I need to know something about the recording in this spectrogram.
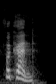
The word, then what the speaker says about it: fecund: So yeah, you pronounce the C as a hard C.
